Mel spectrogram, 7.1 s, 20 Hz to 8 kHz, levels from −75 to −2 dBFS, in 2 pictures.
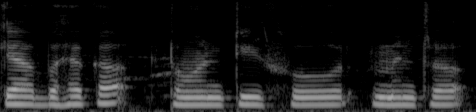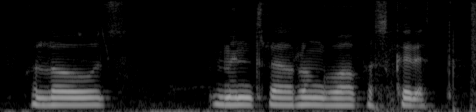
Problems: none marked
